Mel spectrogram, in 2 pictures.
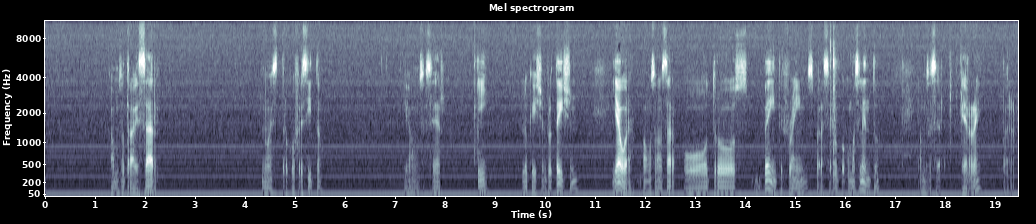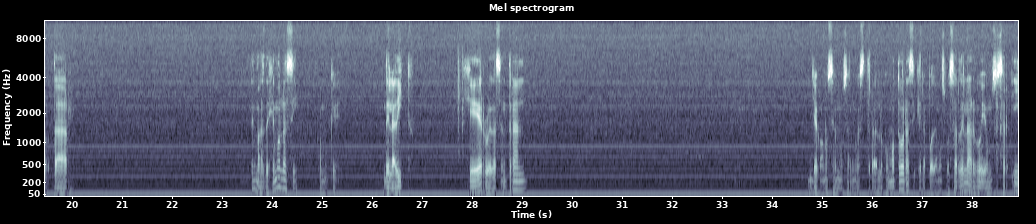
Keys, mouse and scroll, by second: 6.7 click, 8.5 i, 9.2 click, 14.4 click, 15.6 Left, 18.0 r, 24.3 click, 27.6 g, 27.9 click, 28.0 middle click, 37.8 click, 38.4 i.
